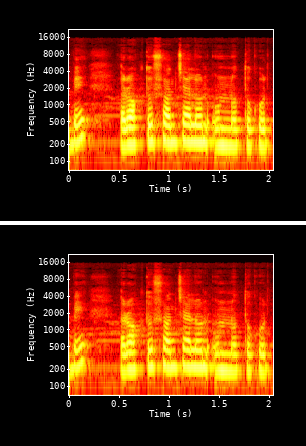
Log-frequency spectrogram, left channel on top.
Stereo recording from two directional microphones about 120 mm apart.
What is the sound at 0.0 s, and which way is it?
Speech, 20° left (ahead or behind).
